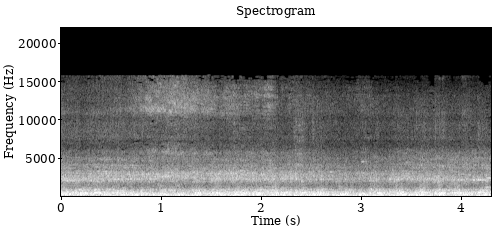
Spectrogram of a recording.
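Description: KAI passenger coaches rolling past close by, their steel wheels on the rails making a steady, loud rumble.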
